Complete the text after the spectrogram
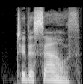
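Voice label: to the south, English, female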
